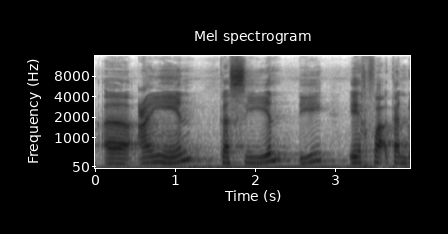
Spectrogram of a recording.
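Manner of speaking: drawn-out slow teaching voice; slowed explanation. Shown as a demonstration. Teacher slows down to show the ikhfa. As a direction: stretch ain ke sin very slowly. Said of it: "disamarkan dulu".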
